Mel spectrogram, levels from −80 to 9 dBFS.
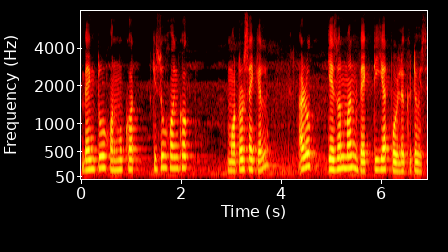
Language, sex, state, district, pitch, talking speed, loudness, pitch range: Assamese, male, Assam, Sonitpur, 180 Hz, 110 wpm, -17 LUFS, 160-200 Hz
